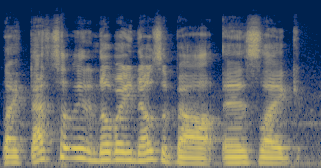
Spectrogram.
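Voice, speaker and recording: A talk show host whose first language is Spanish, talking slowly and carefully in casual chat, often restarting sentences. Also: mid-range voice, lively intonation, darkish tone. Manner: deliberately slow, careful speech with frequent restarts.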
